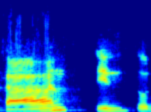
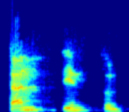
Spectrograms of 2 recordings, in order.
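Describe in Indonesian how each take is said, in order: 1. Sukunya diucapkan panjang. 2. Sukunya diucapkan pendek. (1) "bukan tan, tin, tun, enggak"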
